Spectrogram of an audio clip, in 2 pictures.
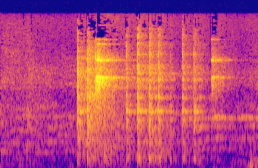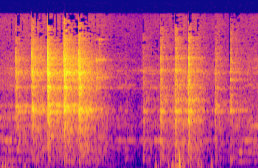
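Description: Porcelain tile pieces clicking and clinking with a short ringing as they are tapped and set into place. The taps come in four short bursts, about one, two, four and six and a half seconds in.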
